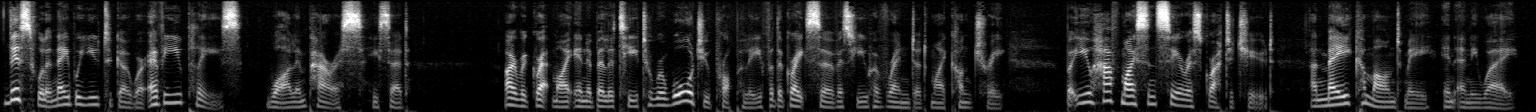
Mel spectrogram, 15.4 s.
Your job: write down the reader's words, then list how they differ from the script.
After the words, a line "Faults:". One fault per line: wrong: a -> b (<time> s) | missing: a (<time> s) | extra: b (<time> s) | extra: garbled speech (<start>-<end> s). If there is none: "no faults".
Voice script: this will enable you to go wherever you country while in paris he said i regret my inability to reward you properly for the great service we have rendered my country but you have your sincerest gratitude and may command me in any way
this will enable you to go wherever you please while in paris he said i regret my inability to reward you properly for the great service you have rendered my country but you have my sincerest gratitude and may command me in any way
Faults:
wrong: country -> please (1.8 s)
wrong: we -> you (8.6 s)
wrong: your -> my (11.2 s)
